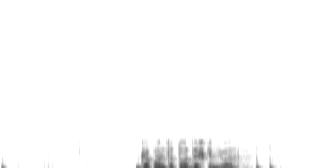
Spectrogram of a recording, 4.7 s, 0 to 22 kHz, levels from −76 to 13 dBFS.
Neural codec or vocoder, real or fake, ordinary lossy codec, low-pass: none; real; Opus, 32 kbps; 3.6 kHz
